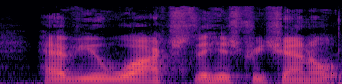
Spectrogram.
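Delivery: ordinary delivery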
